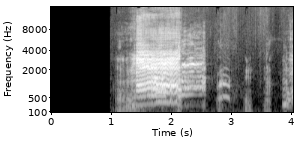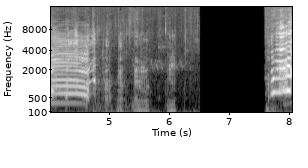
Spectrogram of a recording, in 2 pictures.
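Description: An animal sound effect: a loud, harsh cry about a second in, then a quick run of short calls and a longer, clearer pitched call. The calls stop a second or so before another cry starts near the end.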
